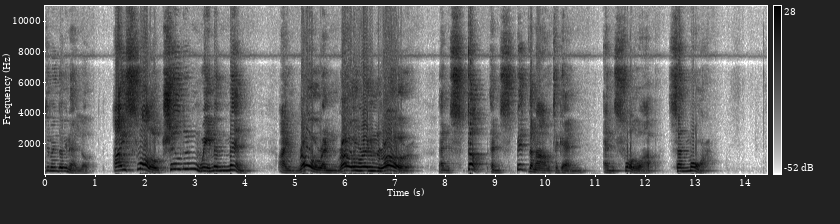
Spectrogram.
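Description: A man speaks calmly and with expression close by.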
